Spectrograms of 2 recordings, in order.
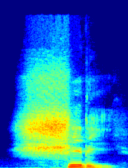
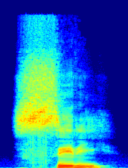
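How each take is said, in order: First: The word begins with an sh sound. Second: The word begins with an s sound. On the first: The speaker calls it wrong. "a lot of my students say shitty" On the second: The speaker calls it right. "You have to pronounce that city"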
